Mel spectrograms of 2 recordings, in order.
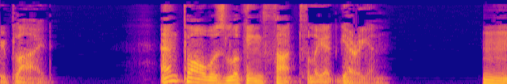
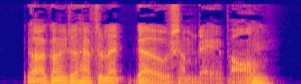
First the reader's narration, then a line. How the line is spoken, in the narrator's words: Belgareth said gravely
